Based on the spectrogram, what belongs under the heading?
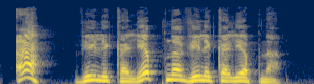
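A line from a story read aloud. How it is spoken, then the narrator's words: Loud declaration. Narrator (Russian): своей дрожащей рукой кружку и сделав один глоток, он громко заявил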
